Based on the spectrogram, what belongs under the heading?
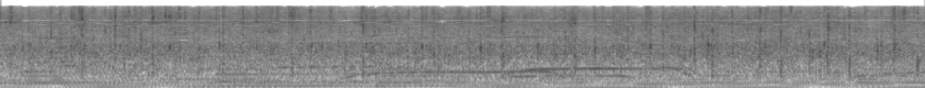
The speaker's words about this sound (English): Come on, church, join heaven and clap. Let's rejoice as people are saying, we're not going to be stopped anymore.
